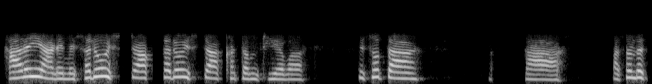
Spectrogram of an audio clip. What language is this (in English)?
Sindhi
